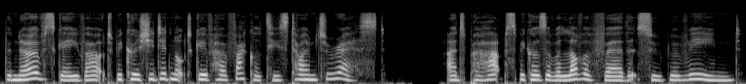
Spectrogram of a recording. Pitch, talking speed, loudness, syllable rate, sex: 215 Hz, 185 wpm, -17 LUFS, 5.2 syllables/s, female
